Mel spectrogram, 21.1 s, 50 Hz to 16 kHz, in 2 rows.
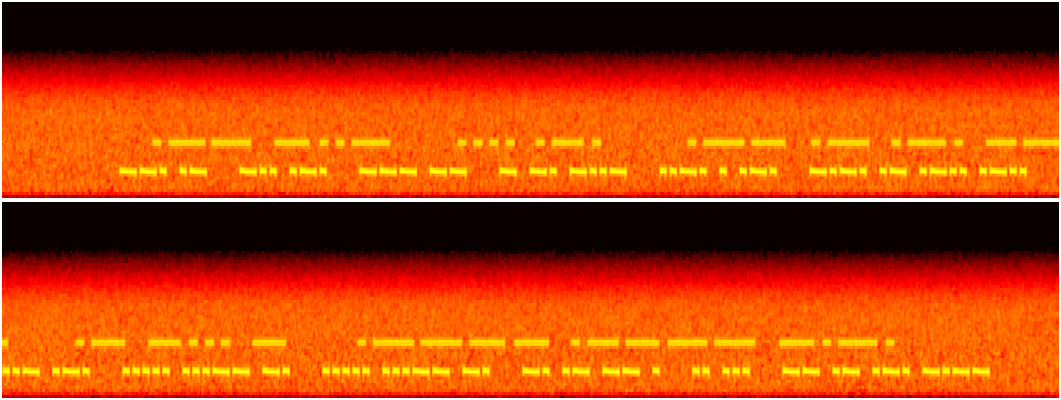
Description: Morse code, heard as two keyed tones, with radio static. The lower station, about 24 wpm, 550 Hz: GA DR OM TNX FER CALL UR 53N 53N NAME IS MARY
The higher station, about 15 wpm, 1100 Hz: WX HR WARM ABT 11C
